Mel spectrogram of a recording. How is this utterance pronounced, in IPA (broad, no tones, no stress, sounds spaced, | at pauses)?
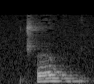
t͡ʃʼ əː w i b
